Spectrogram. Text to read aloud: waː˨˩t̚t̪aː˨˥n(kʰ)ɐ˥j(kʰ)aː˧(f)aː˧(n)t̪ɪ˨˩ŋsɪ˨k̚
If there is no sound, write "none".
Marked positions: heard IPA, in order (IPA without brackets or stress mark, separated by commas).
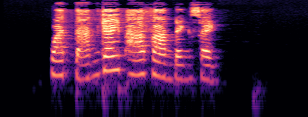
k, pʰ, f, n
